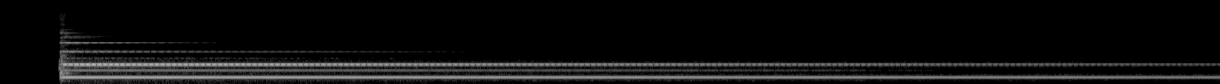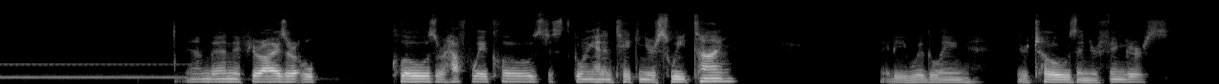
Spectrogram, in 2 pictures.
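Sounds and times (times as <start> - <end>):
meditation bell ringing: 0.6 - 14.2
speech: 14.3 - 15.4, 16.2 - 19.6, 21.0 - 24.0.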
